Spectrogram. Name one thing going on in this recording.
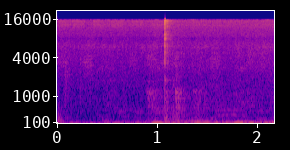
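A chess move sounds with a short, sharp click.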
